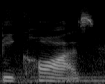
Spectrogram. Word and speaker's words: because: We say because. So the AU says aw. That's what makes this word a red word.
